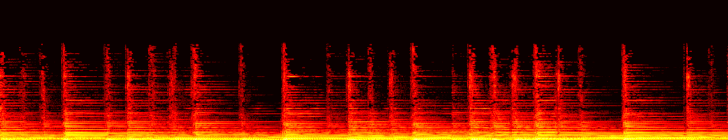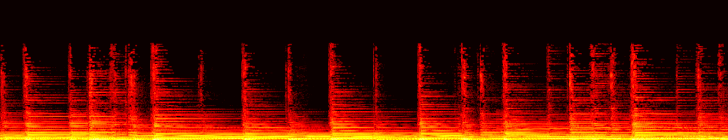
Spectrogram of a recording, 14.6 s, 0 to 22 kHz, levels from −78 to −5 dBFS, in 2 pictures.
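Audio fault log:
4.51 s, damaged data in a compressed stream: a very short glitch breaks into the sound as the decoder hits corrupted bytes, misreads the frame there and has to hunt for the next valid frame header before it regains sync. On a waveform it appears as a sliver of disrupted samples lasting under 20 ms. A spectrogram shows a thin vertical break that cuts across the surrounding pattern.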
